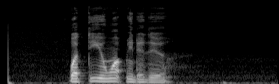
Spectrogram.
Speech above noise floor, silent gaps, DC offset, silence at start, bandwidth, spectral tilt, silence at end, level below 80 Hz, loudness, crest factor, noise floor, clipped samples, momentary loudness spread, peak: 33 dB; none; under 0.1%; 0.1 s; 16 kHz; -7 dB/octave; 0.55 s; -48 dBFS; -21 LUFS; 22 dB; -53 dBFS; under 0.1%; 9 LU; -2 dBFS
